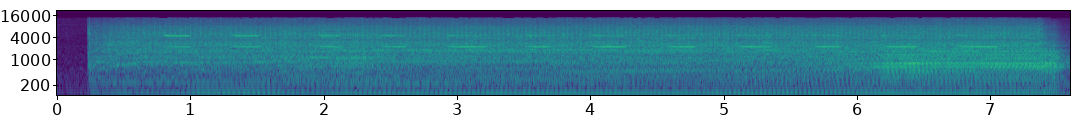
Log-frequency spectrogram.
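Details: IntelliStitch Turbo CL stitch-regulated quilting machine sped back up during speed adjustment test: motor spins up and holds a fast, steady whir with rapid even stitching ticks, lifting slightly near the end; normal.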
